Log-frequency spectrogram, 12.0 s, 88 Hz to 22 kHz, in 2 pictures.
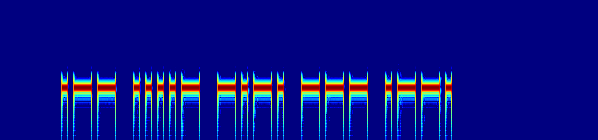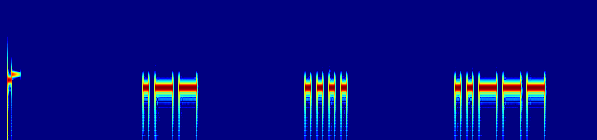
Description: Morse code, heard as a keyed tone, about 20 wpm, spaced as for 12 wpm, 700 Hz. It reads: W4COP WH2
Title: USA Call Signs - 6x Character Spacing - 20wpm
